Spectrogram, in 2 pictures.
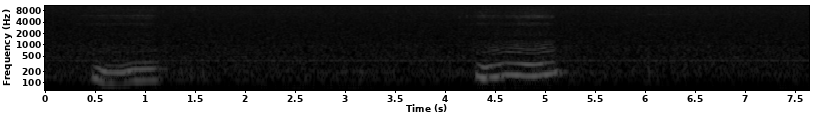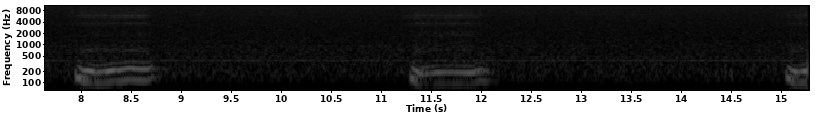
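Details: A small pet dog snoring while trying to sleep indoors: low rumbling snores with a nasal rising-falling tone, each lasting about a second and coming roughly every three to four seconds, over a steady faint hum.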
